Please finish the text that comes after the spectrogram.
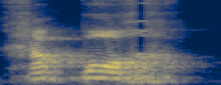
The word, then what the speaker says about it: rapport: Rapport, Janine, é um conceito que, como o próprio nome, a pronúncia você já imagina, vem do francês. Vem do francês, rapport.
